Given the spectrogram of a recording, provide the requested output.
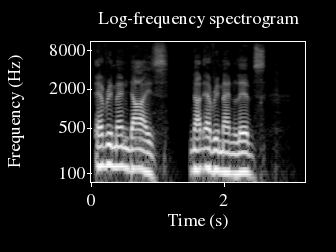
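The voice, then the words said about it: Put-on movie accent, done well. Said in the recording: “The accent gave it. The accent gave it away. You did so good.”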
